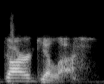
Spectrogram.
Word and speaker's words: gargola: It's called the Gargula. – The Gargula, okay. – Yeah, it's spelled G-A-R-G-O-L-A.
